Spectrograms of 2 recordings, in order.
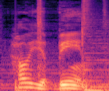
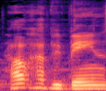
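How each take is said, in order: First: The words are blended together casually. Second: Every word is said fully and clearly.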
